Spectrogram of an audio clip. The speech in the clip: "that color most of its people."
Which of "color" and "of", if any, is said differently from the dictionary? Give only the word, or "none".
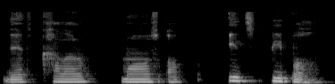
of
